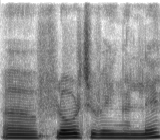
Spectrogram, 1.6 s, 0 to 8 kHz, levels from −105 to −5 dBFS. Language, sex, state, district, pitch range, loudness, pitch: Wancho, female, Arunachal Pradesh, Longding, 170-190 Hz, -17 LUFS, 180 Hz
